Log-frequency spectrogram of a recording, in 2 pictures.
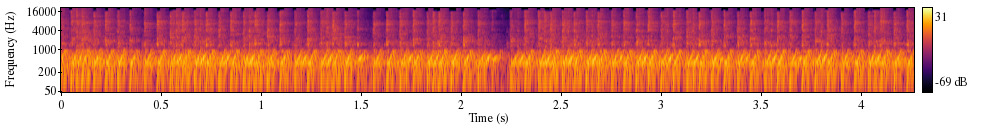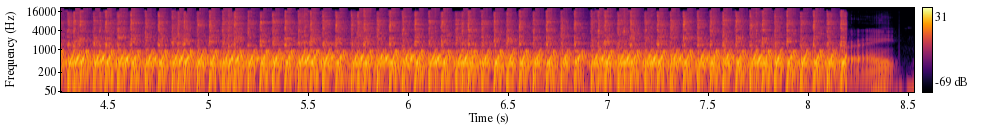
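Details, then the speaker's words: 1981 Honda CB750 four on simplified wiring, running once the black/white wire that powers the CDI units was connected: a very loud, raw, crackling bark at a steady fast idle with no exhaust headers fitted. "once I connected that up after some mocking it out we get things to start up I don't recommend doing this without headers"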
